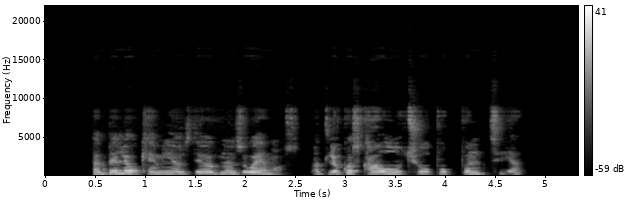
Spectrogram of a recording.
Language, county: Lithuanian, Alytus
